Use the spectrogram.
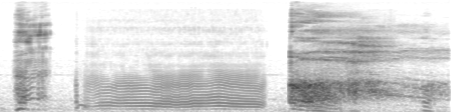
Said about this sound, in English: Oh, hold on a second here. Oh, I got a fart.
